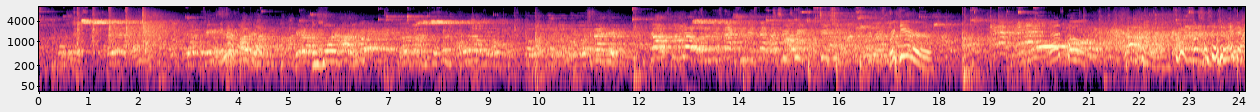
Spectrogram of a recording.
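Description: Young men shout and talk across an echoing gym.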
